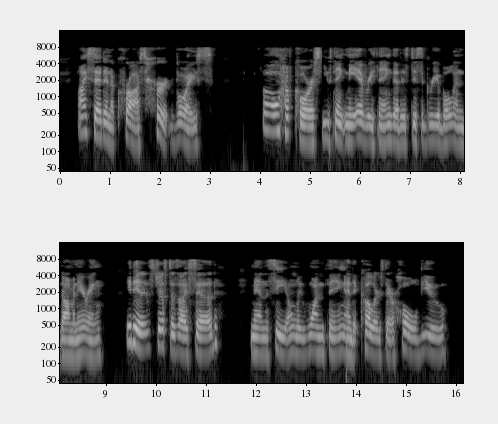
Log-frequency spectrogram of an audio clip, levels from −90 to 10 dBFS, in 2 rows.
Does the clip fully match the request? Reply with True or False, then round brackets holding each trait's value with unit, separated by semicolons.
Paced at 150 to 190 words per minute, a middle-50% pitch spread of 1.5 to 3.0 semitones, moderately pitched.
False (135 wpm; 2.7 semitones; 155 Hz)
